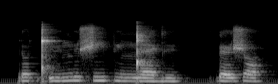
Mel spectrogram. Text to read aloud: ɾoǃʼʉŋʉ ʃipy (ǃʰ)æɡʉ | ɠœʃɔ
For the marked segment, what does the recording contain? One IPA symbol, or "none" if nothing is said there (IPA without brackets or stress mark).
ŋ͡ǃ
